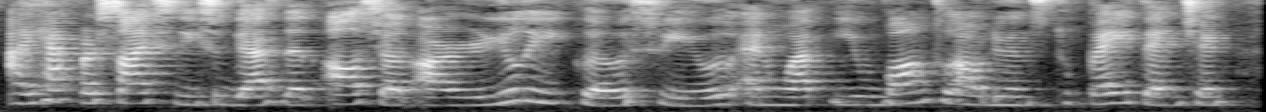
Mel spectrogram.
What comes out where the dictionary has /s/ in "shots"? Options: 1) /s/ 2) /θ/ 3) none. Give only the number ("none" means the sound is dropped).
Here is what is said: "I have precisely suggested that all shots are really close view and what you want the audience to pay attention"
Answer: 3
